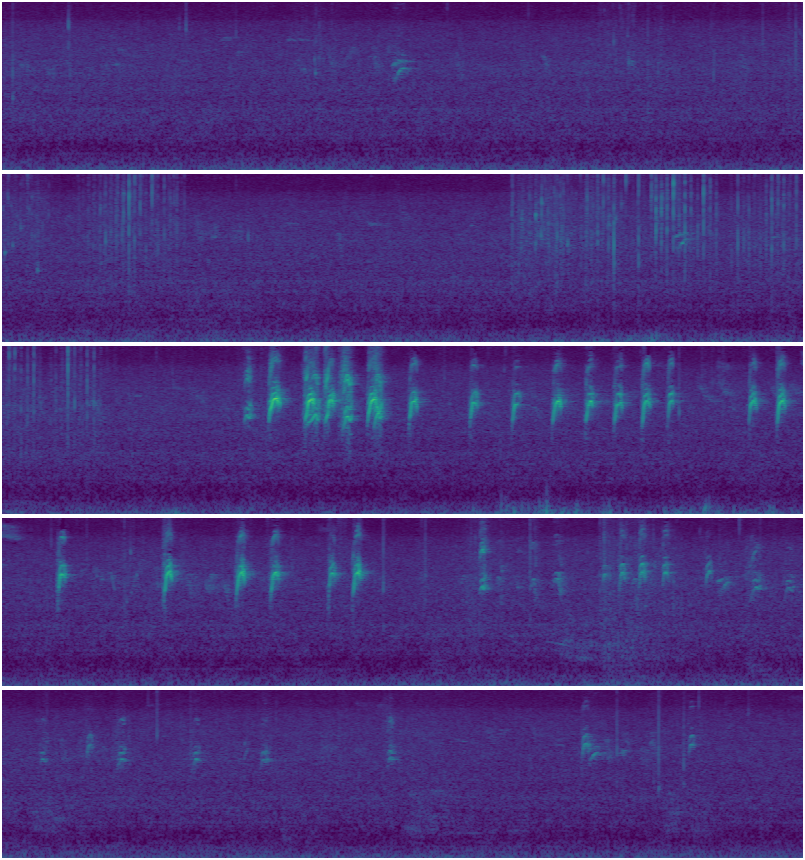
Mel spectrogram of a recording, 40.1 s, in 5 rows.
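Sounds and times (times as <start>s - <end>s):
birds chirping: 28.5s - 39.2s.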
